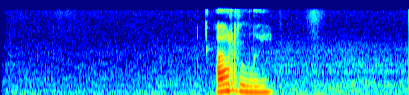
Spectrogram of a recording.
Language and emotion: Russian, neutral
